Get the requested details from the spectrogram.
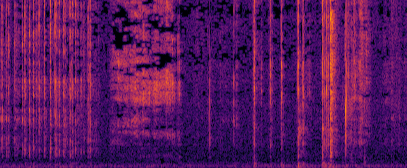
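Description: A utility knife blade shaves curls off the surface of a long, thin, solid yellow soap bar held in the fingers. Quiet, bright, crisp crackling ticks open the clip, then give way to a smoother, continuous shaving scrape. Sharper, isolated cutting clicks follow near the end.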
